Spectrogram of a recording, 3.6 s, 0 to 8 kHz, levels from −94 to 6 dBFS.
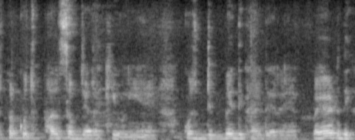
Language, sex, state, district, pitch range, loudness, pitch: Hindi, male, Rajasthan, Jaipur, 100-130 Hz, -17 LUFS, 105 Hz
